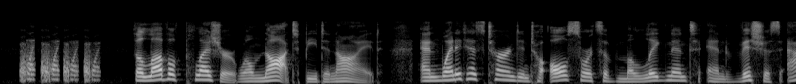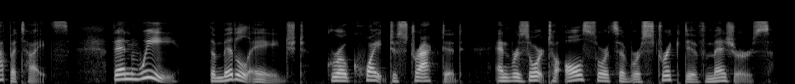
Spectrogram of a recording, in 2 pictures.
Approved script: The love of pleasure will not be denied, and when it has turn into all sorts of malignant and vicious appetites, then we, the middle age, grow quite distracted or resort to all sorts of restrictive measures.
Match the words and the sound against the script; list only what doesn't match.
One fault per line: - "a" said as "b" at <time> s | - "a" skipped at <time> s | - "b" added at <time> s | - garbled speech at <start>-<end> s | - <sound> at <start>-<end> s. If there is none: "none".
- laugh at 0.2-1.0 s
- "turn" said as "turned" at 4.8 s
- "age" said as "aged" at 10.5 s
- "or" said as "and" at 12.9 s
